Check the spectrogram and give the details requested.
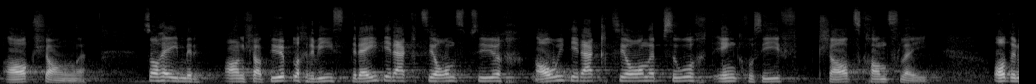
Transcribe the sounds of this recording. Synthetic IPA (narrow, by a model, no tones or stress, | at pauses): ɑːkʃtɑ̰ŋːə̰ | soɦɛɪməɾɑnʃtɑt̪ːyːpləχəɾʋiːsd̪̥ɾɛɪdiɾækʰt͡sjoːnspsyəχɑlːidiɾækt͡sjoːnəpsuəχtɪŋkʰlusiːf | tʃtɑːtt͡skʰɑnt͡slɛ̰ɪ | ɔd̪ə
